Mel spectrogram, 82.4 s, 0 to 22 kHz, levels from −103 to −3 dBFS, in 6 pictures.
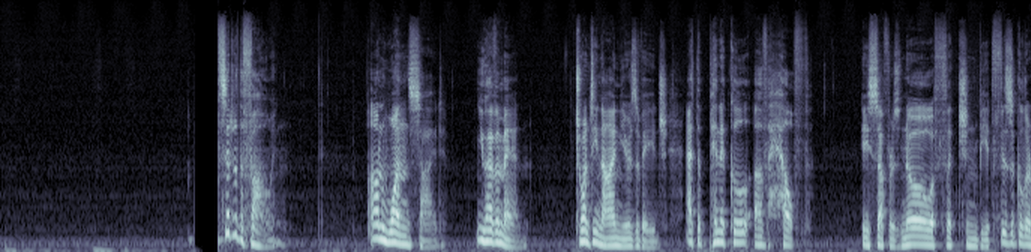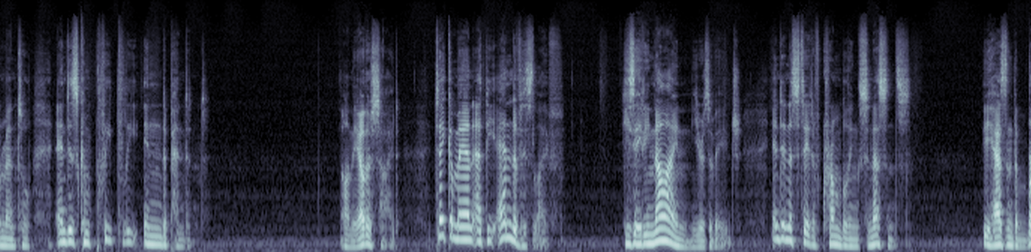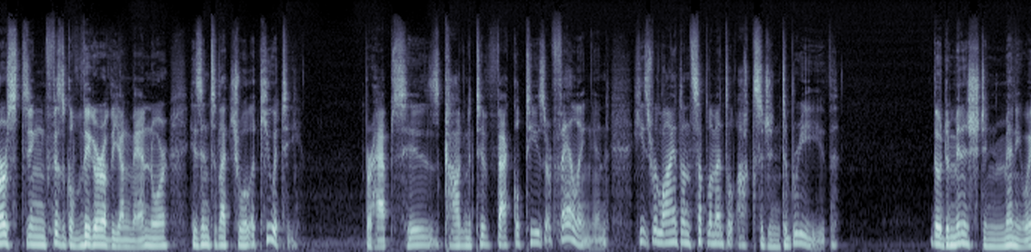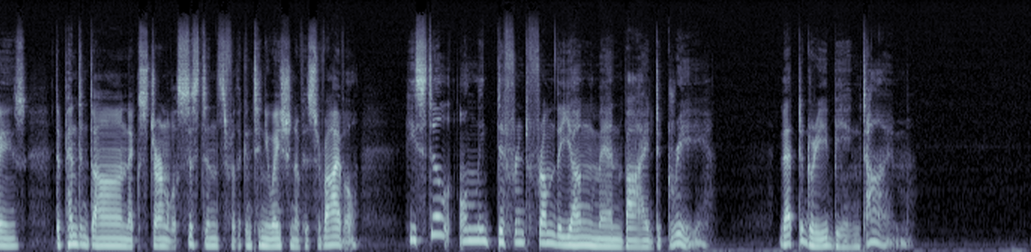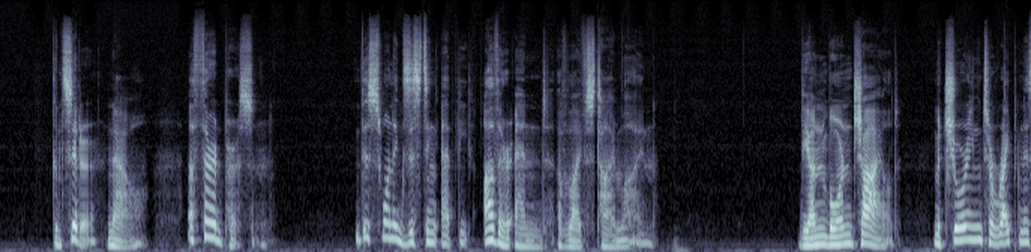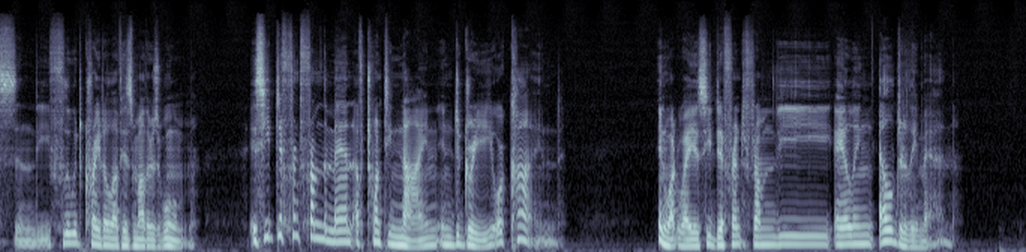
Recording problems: none

